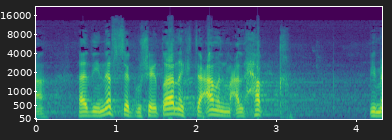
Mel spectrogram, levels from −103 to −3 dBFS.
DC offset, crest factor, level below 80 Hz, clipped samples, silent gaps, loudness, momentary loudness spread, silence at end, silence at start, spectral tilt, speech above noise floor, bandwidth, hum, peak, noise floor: under 0.1%; 18 dB; -60 dBFS; under 0.1%; none; -17 LUFS; 15 LU; 0 s; 0 s; -5.5 dB/octave; 34 dB; 13.5 kHz; none; 0 dBFS; -51 dBFS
